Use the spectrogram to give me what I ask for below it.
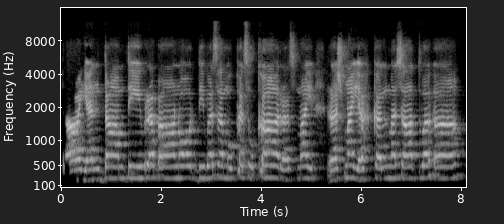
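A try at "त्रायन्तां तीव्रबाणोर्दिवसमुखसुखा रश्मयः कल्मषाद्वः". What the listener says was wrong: correct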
